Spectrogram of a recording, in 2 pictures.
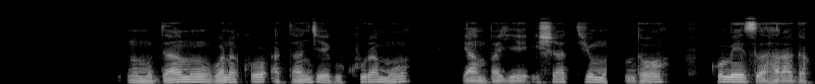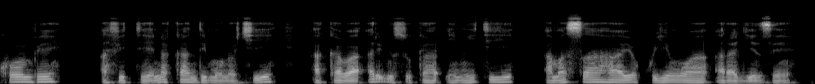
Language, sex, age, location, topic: Kinyarwanda, male, 25-35, Kigali, health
